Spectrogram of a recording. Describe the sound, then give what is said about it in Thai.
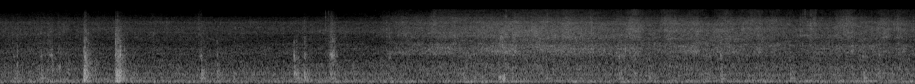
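Lime-marinated minced pork stir-fries in a pan with a steady, loud sizzling hiss that swells and thickens midway, after a few sharp clacks at the start. “ขั้นต่อไปผมก็จะเอาเนื้อสับหมูสับที่หมักมะนาวแล้วนะแต่ว่าไม่ได้ปั้นออกเท่าไหร่เอาลงรวนคลุกในกระทะ”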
